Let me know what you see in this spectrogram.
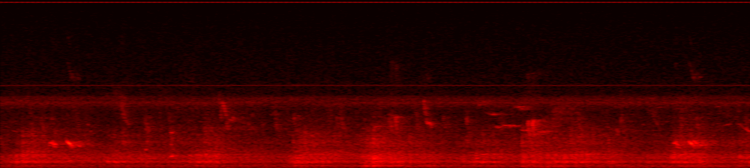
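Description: Birds chirping and calling in short notes over a steady background noise, with louder patches of calling midway and near the end.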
